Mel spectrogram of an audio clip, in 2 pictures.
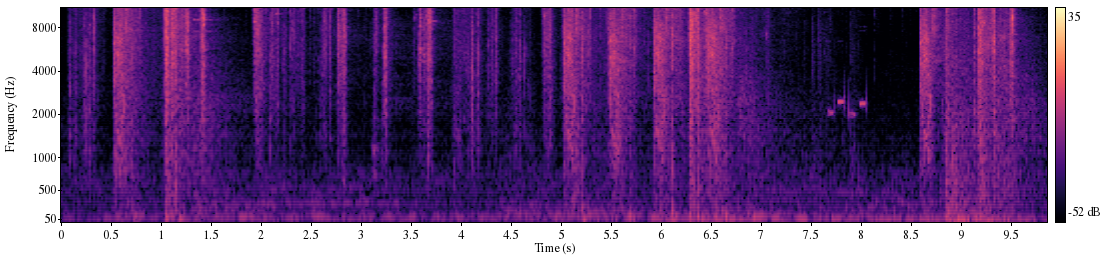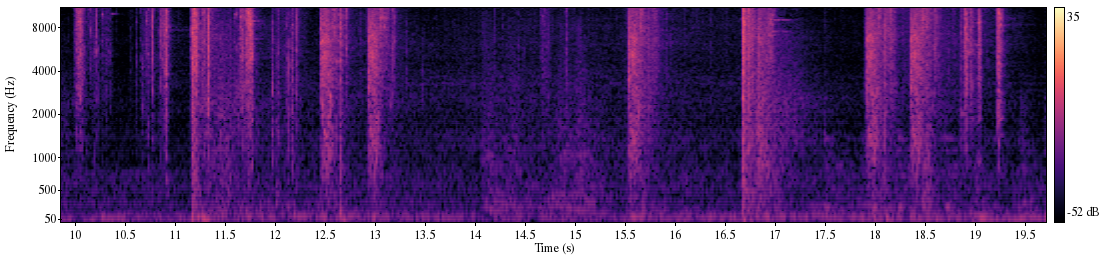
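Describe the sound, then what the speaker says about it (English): Gunfire in the video game Starfield crackles in repeated sharp bursts and volleys over a steady background, with some shots close and loud and others scattered through the whole span. "Why are you guys shooting me?"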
